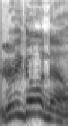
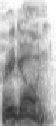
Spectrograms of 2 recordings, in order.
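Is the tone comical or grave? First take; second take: comical; grave. First: It is said in a light, comical way. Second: It is said in a slow, grave way.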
